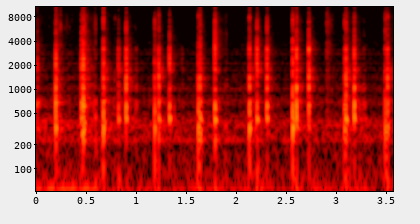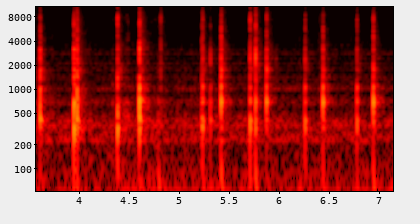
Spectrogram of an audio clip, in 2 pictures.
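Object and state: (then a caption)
Cardboard perfume box. Long blue nails tap and scratch the sides of a small upright grey-and-white Eau de Cartier cardboard perfume box held in one hand. Quick, dry, irregular taps with no ring are heard, mixed with soft scratching at a quiet level.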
